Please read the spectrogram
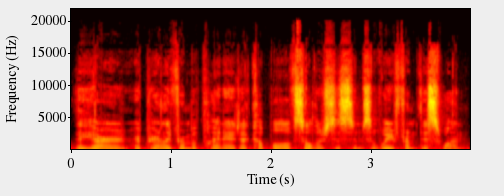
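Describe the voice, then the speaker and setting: A man playing a gentle, earnest alien scientist in an intimate audio drama, bookish and easily flustered, with a hesitant, softly stammering delivery. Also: quick pace, close to an everyday voice. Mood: earnest, explanatory. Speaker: voice actor. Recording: steady low rumbling background noise.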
